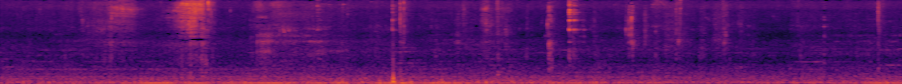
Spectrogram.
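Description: A person biting and chewing a mouthful of grilled duck wrapped in a lettuce leaf, with scattered sharp crunches and clicks, over a steady low rumble.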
